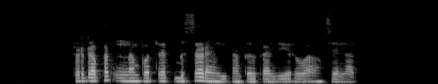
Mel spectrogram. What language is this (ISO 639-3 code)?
ind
